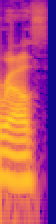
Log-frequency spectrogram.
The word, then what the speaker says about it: Routh: He was like, all right, well, my name's Brandon Routh, rhymes with South, and then he says that ever since he Okay, said that I always think that but.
